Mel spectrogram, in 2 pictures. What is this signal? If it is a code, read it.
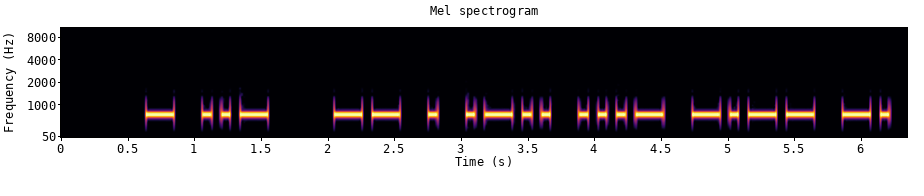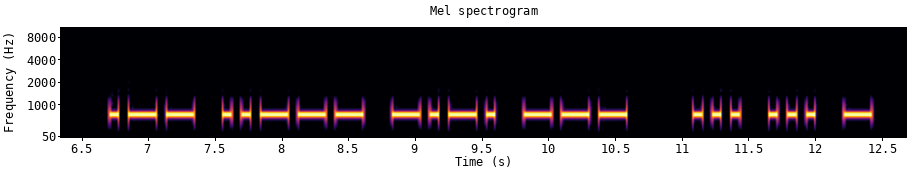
Morse code, heard as a keyed tone, about 17 wpm, 700 Hz. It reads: TU MELVYN W2CO SST
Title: K1USN SST QSO Practice - 17wpm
